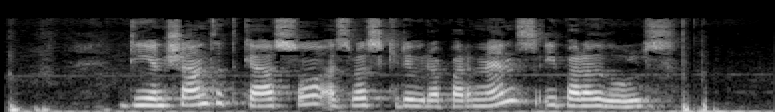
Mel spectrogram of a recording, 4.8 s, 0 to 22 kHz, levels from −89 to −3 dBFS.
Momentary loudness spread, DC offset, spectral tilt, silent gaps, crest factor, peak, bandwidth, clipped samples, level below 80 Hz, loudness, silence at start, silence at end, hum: 15 LU; under 0.1%; -4.5 dB/octave; none; 16 dB; -4 dBFS; 11.5 kHz; under 0.1%; -38 dBFS; -19 LUFS; 0.05 s; 0 s; none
